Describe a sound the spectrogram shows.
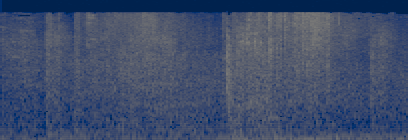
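A heavy energy blast booms.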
